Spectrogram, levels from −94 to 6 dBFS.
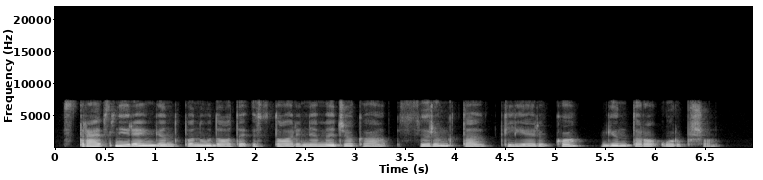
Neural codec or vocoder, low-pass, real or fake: none; 7.2 kHz; real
